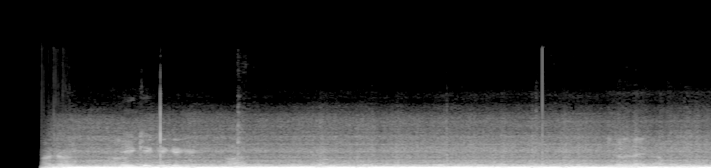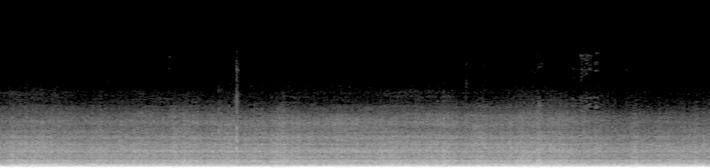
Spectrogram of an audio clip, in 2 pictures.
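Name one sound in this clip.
Aircraft wheels rumble over the runway.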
